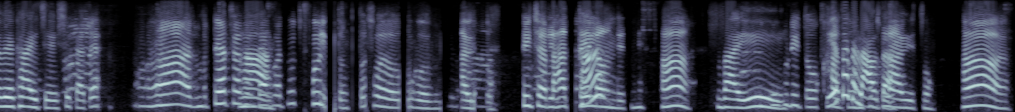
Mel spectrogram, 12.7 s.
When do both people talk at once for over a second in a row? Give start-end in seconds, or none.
none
